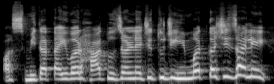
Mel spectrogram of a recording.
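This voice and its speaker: A woman's voice: high voice, expressive, a little fast. Arjun, a woman voicing a stern protective brother. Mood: threatening. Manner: threatening, commanding.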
